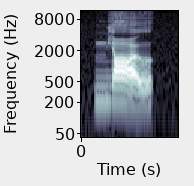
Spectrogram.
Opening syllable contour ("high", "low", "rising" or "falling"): low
